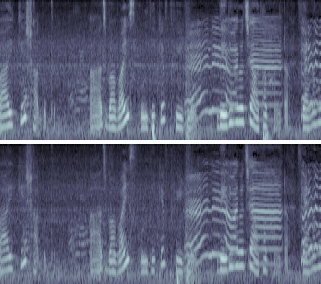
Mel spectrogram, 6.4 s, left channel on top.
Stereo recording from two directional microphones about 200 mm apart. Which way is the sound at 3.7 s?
5° right (ahead or behind).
